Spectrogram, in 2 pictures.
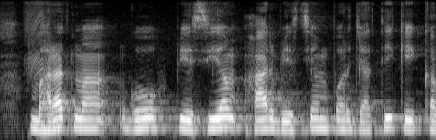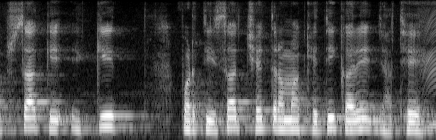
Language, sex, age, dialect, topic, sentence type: Chhattisgarhi, male, 60-100, Eastern, agriculture, statement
